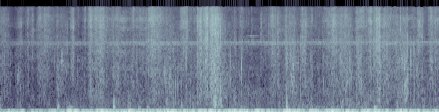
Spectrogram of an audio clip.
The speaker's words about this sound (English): It's early in the morning now as I'm heading outside. Still a little cool before the heat and the humidity are gonna roll in. The grass is covered in dew that I'm kicking up on my legs, and I am just heading here for the trail in the woods.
